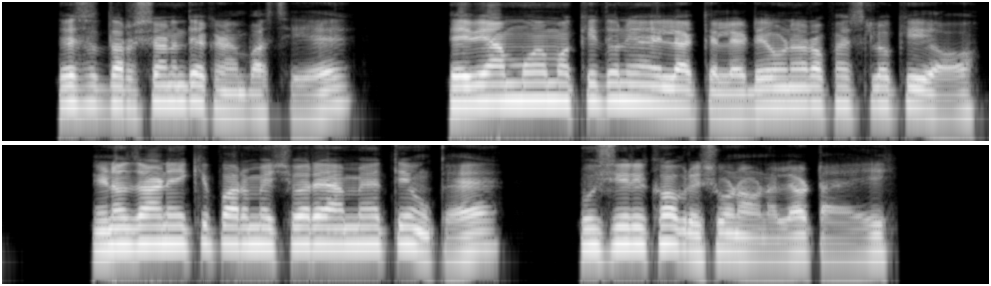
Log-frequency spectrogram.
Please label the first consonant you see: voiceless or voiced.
voiceless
